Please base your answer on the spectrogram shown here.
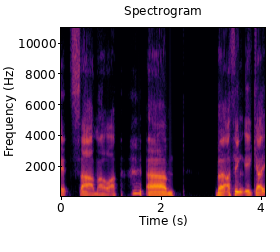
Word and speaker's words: Samoa: the American Samoa that's how they say it Samoa um but I think it g really gives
